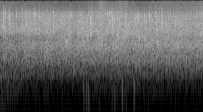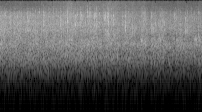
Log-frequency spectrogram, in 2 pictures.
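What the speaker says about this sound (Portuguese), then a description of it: "Pode aplaudir assim." A church audience claps steadily for several seconds, a continuous even wash of many hands at moderate distance, fairly soft, with no talking over it.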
